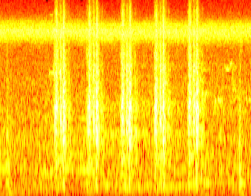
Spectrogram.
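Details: Female white-bellied redstart giving five dry, clicking tacks, about three each second, over a thin, steady high-pitched insect drone.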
